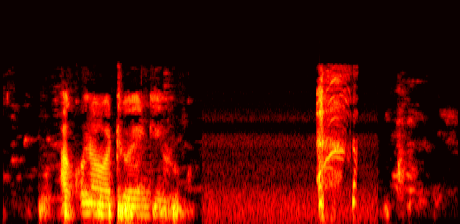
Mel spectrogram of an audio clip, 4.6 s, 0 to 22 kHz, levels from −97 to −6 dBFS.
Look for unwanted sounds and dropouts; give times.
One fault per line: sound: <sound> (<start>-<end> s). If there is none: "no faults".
sound: cough (3.2-3.6 s)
